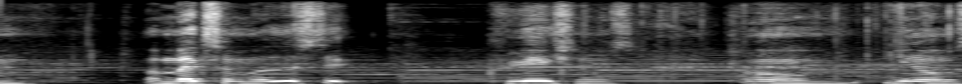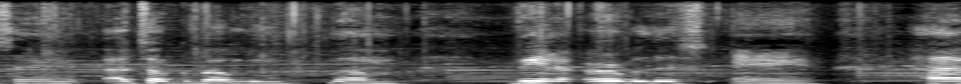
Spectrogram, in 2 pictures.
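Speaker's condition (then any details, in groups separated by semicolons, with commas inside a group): Cerebral palsy, spastic diplegia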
